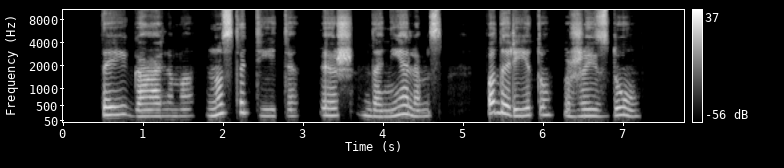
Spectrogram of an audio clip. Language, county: Lithuanian, Panevėžys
